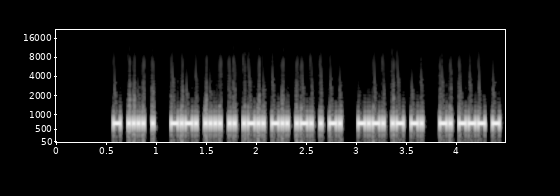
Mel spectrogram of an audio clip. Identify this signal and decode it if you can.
Morse code, heard as a keyed tone, about 46 wpm, 700 Hz. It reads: THE CHILDREN CAN NOT
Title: Sentences from Top 1000 Words - Review Part 4 - 50wpm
